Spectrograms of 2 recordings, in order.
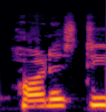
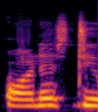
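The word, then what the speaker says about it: honesty: होनेस्टी नहीं होता है। एच साइलेंट होता है। ऑनेस्टी बोलते हैं।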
